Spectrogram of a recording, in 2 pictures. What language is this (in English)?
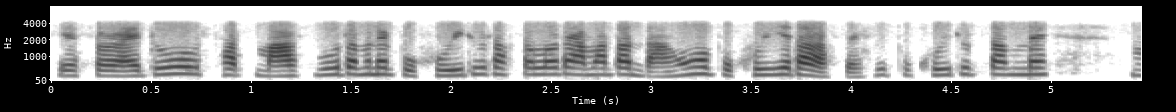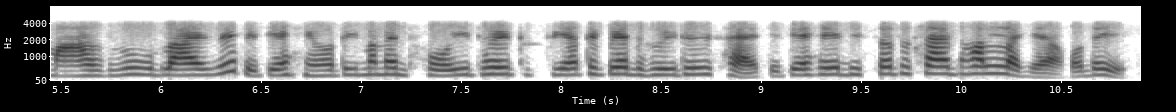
Assamese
